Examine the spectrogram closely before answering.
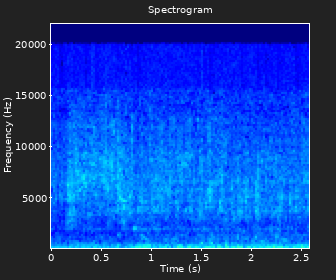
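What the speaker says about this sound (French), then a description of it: "je vais mettre l'eau chaude dans le bol" Hot water is poured into a bowl in one steady, full stream that hisses and gushes for the whole moment, close by and with no talking.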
